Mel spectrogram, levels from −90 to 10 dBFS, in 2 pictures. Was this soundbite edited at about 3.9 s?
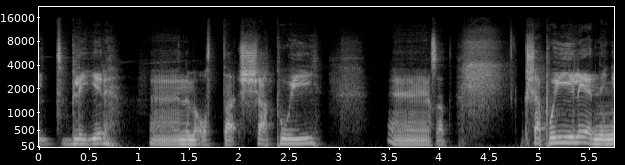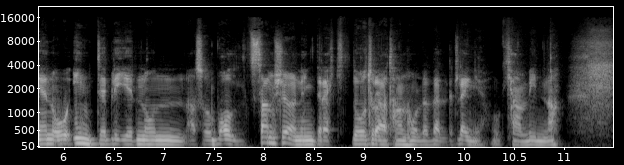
yes; 1 cut; at 3.9 s

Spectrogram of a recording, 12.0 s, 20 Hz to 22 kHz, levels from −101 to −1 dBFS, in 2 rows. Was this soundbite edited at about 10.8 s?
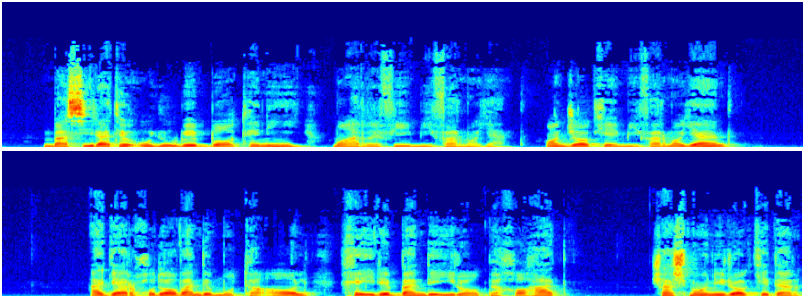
no; 1 cut; at 4.0 s

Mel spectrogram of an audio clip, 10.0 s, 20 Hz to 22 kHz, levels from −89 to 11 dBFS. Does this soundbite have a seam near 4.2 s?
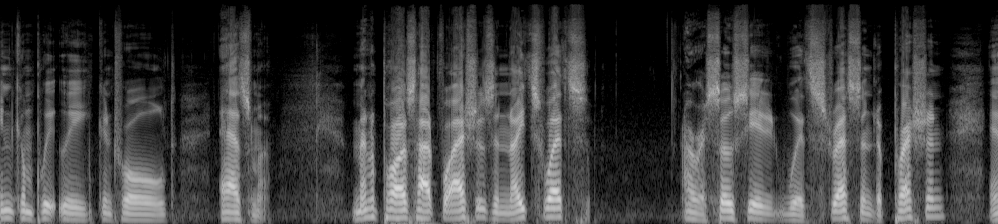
no; 0 cuts

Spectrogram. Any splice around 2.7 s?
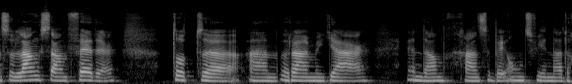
yes; 1 cut; at 2.7 s

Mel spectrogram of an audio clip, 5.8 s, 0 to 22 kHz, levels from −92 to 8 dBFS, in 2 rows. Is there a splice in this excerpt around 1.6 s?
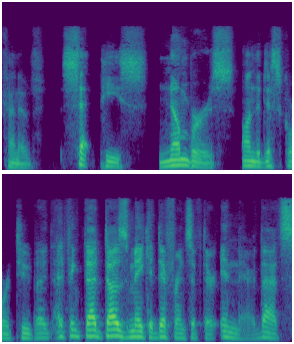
yes; 2 cuts; at 1.6 s, 3.2 s

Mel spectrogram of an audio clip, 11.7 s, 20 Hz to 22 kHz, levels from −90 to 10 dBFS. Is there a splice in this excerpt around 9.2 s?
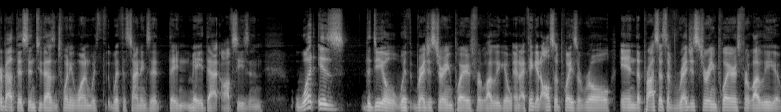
yes; 2 cuts; at 7.7 s, 9.2 s

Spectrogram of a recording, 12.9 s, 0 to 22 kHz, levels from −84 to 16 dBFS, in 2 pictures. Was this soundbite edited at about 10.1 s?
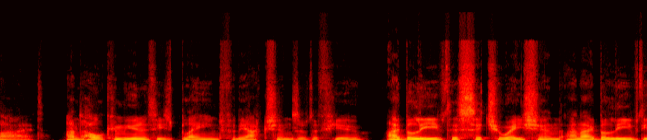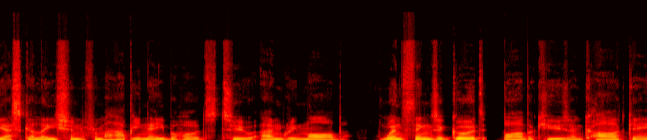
yes; 2 cuts; at 10.1 s, 11.3 s

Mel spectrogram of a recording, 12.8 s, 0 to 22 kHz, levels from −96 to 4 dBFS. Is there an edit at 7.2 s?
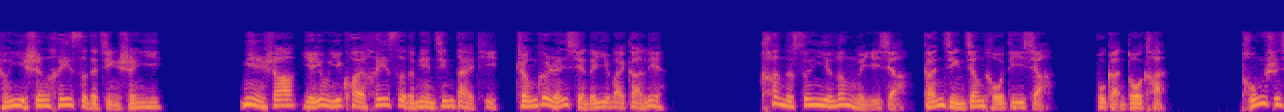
no; 3 cuts; at 2.3 s, 5.1 s, 9.2 s

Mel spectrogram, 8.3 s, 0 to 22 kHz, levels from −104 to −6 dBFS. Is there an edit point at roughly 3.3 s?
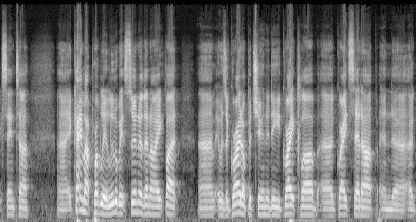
yes; 1 cut; at 3.3 s

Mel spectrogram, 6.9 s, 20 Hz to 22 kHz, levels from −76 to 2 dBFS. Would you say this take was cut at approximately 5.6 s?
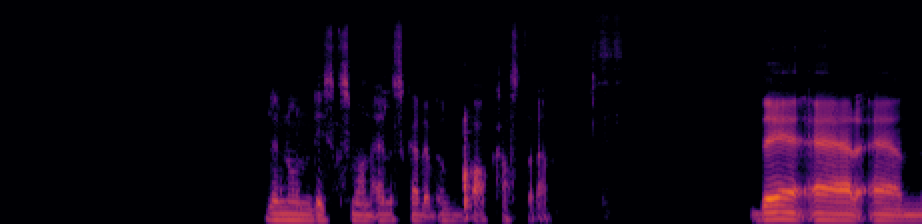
yes; 3 cuts; at 1.9 s, 3.3 s, 5.6 s

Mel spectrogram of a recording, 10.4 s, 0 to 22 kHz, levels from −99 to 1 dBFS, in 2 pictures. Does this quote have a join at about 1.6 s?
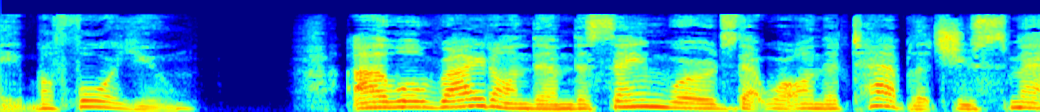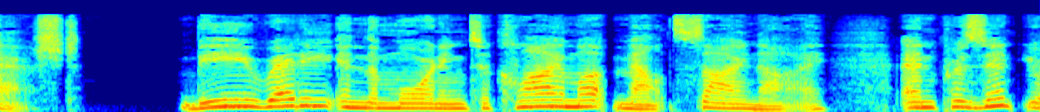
yes; 1 cut; at 1.6 s

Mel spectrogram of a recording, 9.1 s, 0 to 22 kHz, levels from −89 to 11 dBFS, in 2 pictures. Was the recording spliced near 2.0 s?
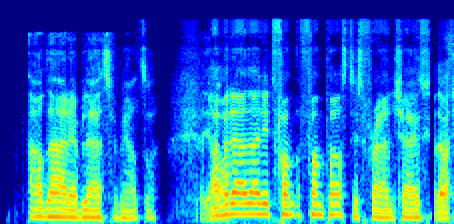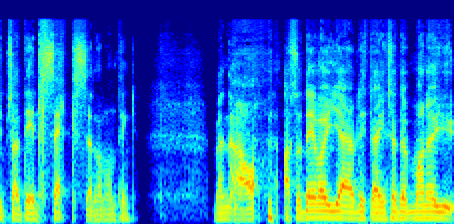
no; 1 cut; at 4.3 s

